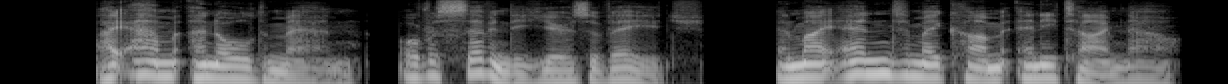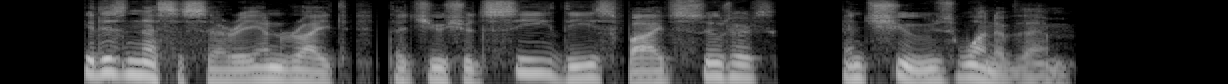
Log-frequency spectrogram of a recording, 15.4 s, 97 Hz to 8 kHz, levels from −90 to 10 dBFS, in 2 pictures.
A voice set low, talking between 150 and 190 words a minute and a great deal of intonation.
No: low, 115 Hz; slow, 135 wpm; wide, 6.5 semitones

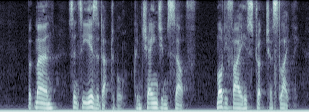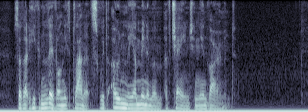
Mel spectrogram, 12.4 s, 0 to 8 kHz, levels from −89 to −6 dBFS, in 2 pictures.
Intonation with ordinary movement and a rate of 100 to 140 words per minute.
Yes: average, 4.4 semitones; slow, 135 wpm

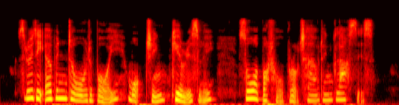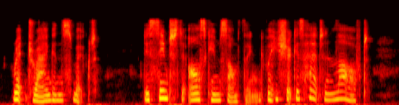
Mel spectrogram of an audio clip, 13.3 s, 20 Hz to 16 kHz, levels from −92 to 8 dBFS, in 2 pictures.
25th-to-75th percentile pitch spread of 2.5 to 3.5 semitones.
No: average, 4.2 semitones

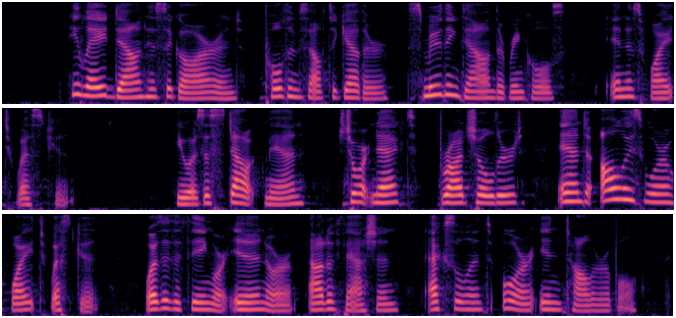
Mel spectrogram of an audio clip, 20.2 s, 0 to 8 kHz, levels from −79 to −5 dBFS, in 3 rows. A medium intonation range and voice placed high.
Yes: average, 3.9 semitones; high, 205 Hz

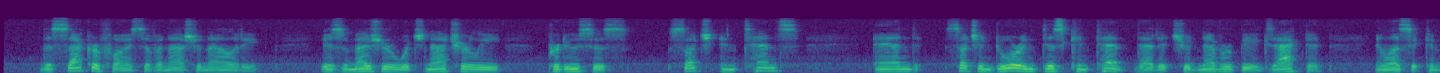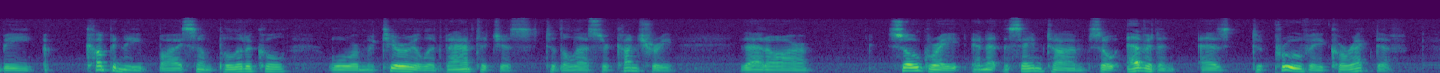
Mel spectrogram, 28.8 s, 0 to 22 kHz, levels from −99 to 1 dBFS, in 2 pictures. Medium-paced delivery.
No: slow, 115 wpm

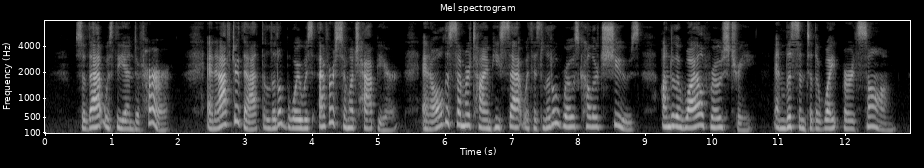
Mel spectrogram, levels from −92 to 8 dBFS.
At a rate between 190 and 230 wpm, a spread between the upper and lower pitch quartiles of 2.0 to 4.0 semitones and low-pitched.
No: average, 200 wpm; average, 3.5 semitones; high, 235 Hz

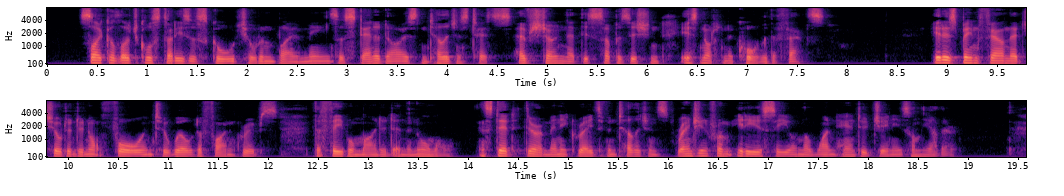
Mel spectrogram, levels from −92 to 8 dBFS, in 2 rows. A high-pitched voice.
No: low, 105 Hz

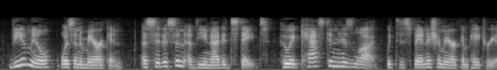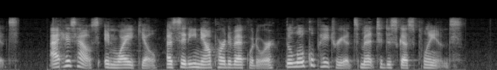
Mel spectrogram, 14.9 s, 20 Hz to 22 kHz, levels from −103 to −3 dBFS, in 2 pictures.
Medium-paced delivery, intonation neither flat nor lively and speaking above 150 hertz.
Yes: average, 160 wpm; average, 4.0 semitones; medium, 185 Hz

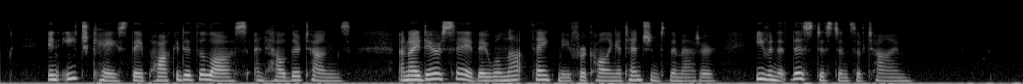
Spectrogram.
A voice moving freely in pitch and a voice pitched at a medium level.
No: average, 4.0 semitones; medium, 180 Hz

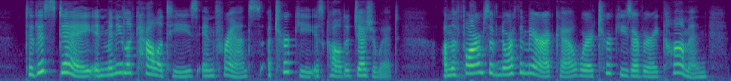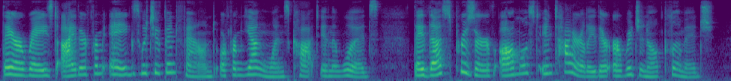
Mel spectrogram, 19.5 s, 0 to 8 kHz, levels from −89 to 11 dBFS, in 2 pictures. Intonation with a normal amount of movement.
No: wide, 6.5 semitones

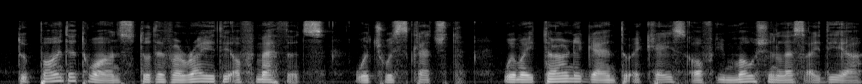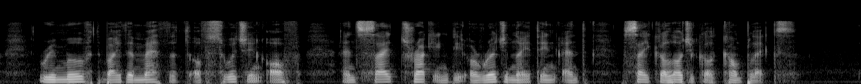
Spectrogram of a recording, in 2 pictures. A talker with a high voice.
No: low, 110 Hz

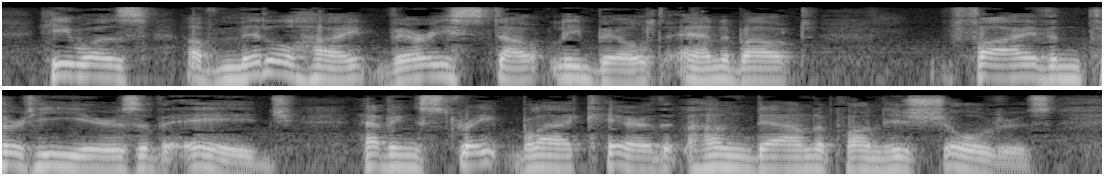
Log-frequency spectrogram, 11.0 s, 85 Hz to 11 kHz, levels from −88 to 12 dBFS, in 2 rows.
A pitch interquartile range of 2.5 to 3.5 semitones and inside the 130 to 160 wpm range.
Yes: average, 2.8 semitones; average, 140 wpm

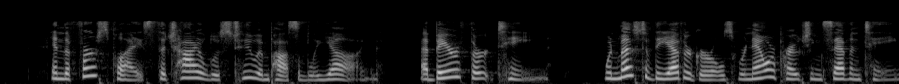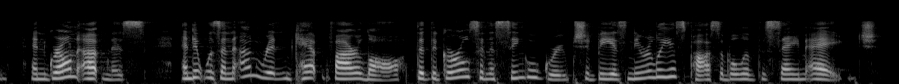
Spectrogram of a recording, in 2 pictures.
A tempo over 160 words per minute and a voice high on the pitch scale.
Yes: average, 175 wpm; very high, 255 Hz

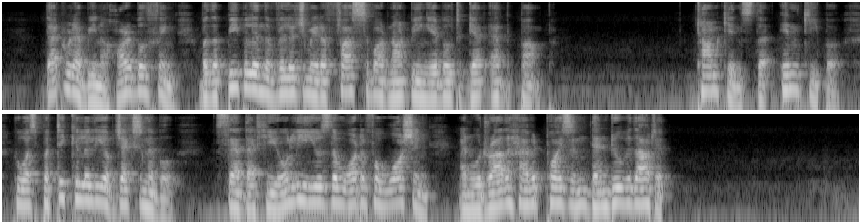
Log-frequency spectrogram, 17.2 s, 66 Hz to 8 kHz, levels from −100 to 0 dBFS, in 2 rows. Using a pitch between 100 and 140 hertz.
Yes: low, 135 Hz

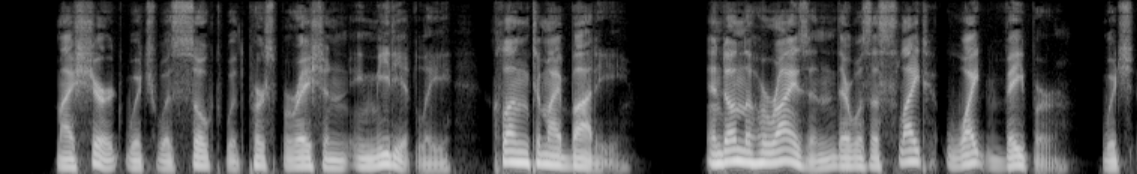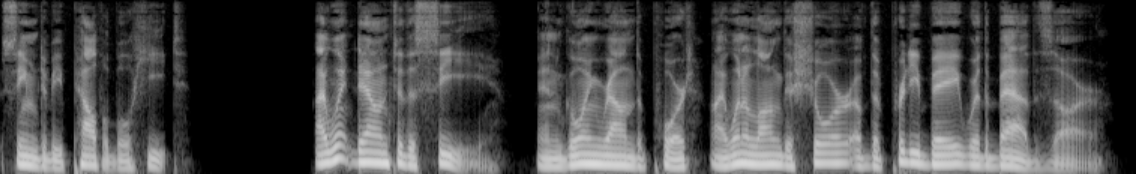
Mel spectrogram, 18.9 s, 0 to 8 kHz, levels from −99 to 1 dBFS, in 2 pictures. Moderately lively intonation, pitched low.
No: wide, 6.1 semitones; very low, 95 Hz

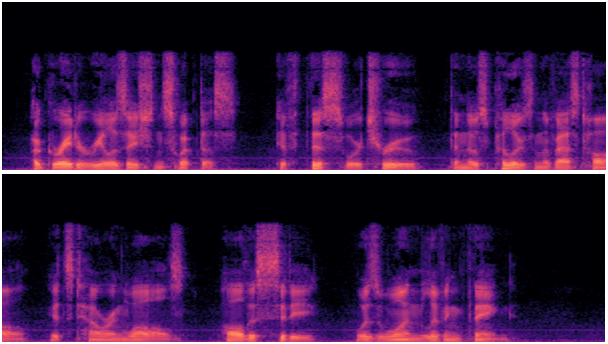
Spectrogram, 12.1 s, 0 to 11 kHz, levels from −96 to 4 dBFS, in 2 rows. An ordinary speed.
No: slow, 130 wpm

